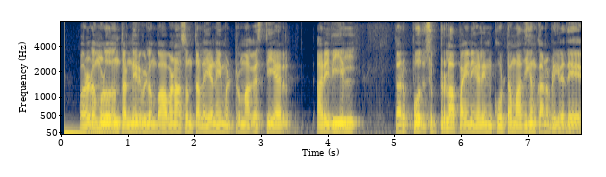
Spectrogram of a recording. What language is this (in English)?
Tamil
